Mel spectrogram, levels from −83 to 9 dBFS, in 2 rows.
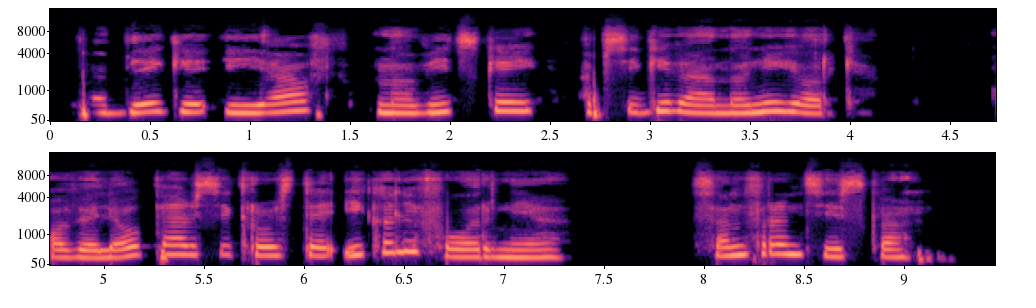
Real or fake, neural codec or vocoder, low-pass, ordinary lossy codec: fake; autoencoder, 48 kHz, 128 numbers a frame, DAC-VAE, trained on Japanese speech; 14.4 kHz; MP3, 64 kbps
